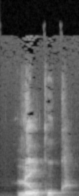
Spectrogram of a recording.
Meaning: bullshit, poppycock, nonsense
- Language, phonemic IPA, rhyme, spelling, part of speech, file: Dutch, /ˈlʏl.kuk/, -ʏlkuk, lulkoek, noun, Nl-lulkoek.ogg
